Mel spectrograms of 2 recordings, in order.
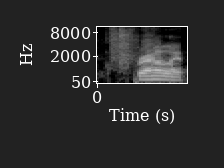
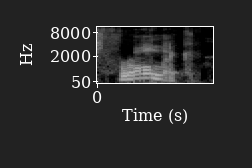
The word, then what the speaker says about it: Frelic: this question uh so my last name as it says up there is frelic but i often get people who slightly mispronounce it as frolic and so that's my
